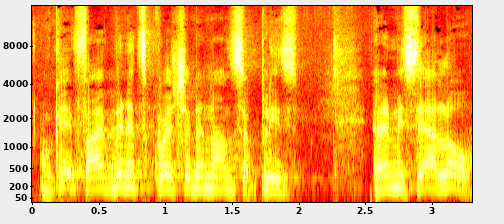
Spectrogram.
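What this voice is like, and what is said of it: Speaks with a noticeable accent. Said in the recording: “with my accent, never come right”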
